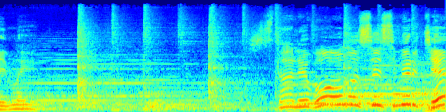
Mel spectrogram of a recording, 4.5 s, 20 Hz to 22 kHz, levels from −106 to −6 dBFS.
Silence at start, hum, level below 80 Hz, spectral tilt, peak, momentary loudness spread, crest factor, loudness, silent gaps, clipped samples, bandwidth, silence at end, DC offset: 0 s; none; -60 dBFS; -4.5 dB/octave; -14 dBFS; 16 LU; 20 dB; -33 LUFS; none; under 0.1%; 19 kHz; 0 s; under 0.1%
